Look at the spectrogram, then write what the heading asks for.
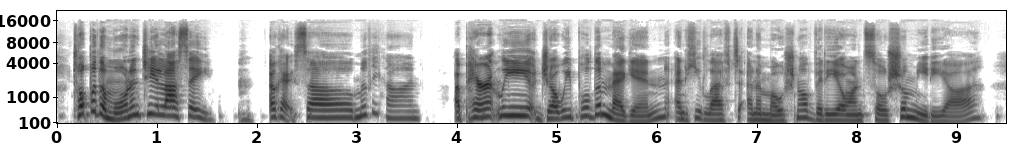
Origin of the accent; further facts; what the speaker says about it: Rhode Island, United States; My hometown in Rhode Island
